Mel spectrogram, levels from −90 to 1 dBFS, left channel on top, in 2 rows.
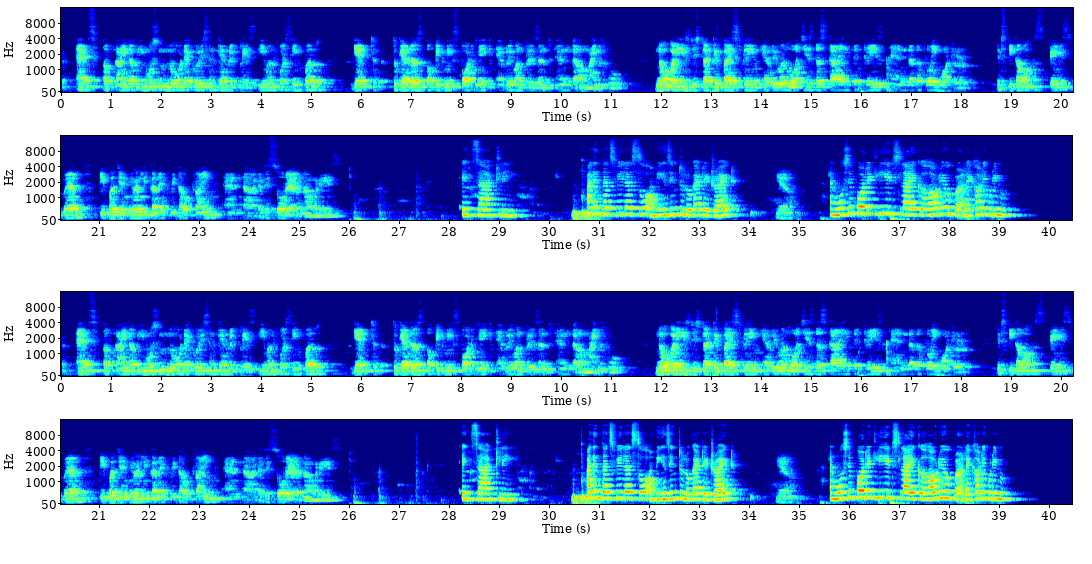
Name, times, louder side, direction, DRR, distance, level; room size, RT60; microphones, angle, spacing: voice 1, 0.0-5.3 5.8-11.2 11.9-18.1 18.7-25.7 28.3-28.4 29.4-29.5 34.5-35.0, equal, 15° left, -3 dB, 0.6 m, -39 dB
voice 2, 28.2-29.3 30.4-33.6 35.6-39.1, right 3 dB, 40° right, 5 dB, 0.3 m, -29 dB
2.4 x 2.0 x 2.6 m, 0.66 s
head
